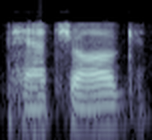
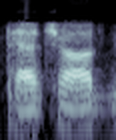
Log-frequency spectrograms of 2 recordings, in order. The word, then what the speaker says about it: Patchogue: Now, you own Spectrum Physical Therapy in New York, and I'm going to try and say it right, Patchogue. Did I get that right? – Yeah, that's correct. – Patchogue, New York.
